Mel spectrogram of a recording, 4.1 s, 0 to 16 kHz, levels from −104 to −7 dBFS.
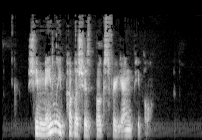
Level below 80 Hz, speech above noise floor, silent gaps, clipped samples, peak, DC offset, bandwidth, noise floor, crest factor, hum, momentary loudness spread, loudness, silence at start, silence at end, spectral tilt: -56 dBFS; 56 dB; none; under 0.1%; -2 dBFS; under 0.1%; 11.5 kHz; -75 dBFS; 20 dB; none; 19 LU; -19 LUFS; 0.55 s; 1.05 s; -4 dB/octave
